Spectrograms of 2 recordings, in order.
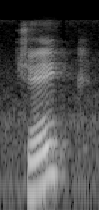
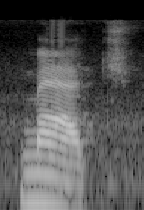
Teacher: This ch sound is produced when the air is blocked with tongue just beyond the alveolar ridge, cha, ch sound, and then released as a fricative.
